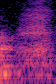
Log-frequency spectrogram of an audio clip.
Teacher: देखिए दोस्तों, ये जो 148 क्वेश्चन है, इसमें नासिका का यूज होगा। नासिका के साथ मुँह से हम इसका उच्चारण करेंगे, ना। तो देखिए दोस्तों, ये 5वां अक्षर आता है, तो इस तरीके से इसका उच्चारण क्या होगा, ऑप्शन नंबर ए।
